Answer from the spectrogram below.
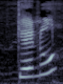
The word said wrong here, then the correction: Keanu: no, és crec, Ke, o sigui, Keanu? crec que seria Keanu Reeves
